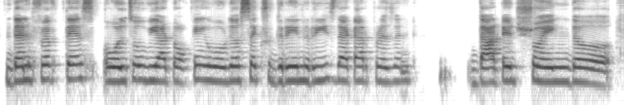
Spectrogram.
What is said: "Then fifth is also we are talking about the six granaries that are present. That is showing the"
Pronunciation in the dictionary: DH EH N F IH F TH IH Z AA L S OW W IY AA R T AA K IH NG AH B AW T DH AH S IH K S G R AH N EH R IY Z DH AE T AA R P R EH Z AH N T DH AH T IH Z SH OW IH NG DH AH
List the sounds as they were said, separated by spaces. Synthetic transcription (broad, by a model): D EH N F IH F T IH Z AA L S OW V IY AA R T AA K IH NG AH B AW T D AH S IH K S G R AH N R IY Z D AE T AA R P R EH Z AH N T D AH T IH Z SH OW IH NG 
